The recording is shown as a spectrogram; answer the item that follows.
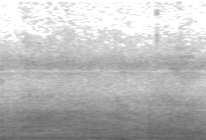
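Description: A motor vehicle engine running: a low, steady hum with a broad wash of noise, easing briefly about a second in and then carrying on.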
